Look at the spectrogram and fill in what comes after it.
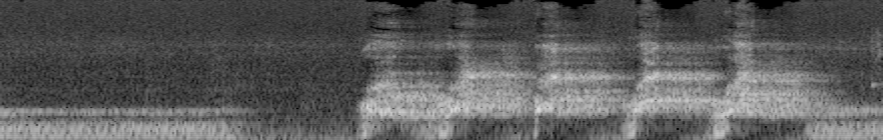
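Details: Tally-Ho, a Jack Russell Terrier going after a guinea pig, gives about four sharp, rapid barks in close succession after a person talks quietly at the start.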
